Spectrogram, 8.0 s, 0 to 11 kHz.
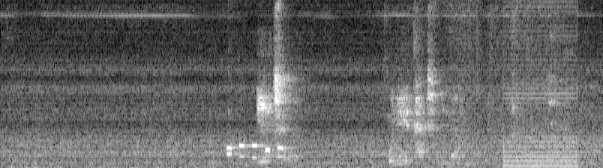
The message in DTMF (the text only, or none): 06375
